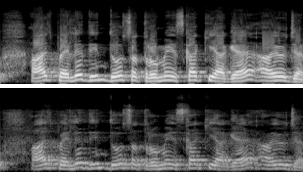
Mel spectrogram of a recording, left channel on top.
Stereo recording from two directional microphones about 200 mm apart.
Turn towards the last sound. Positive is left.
turn(degrees=35)  # may be behind; listen again after turning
